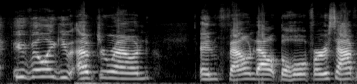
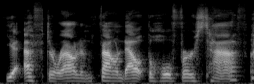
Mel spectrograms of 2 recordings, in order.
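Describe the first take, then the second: First: High, loud, amused declaration; loud emphatic repeat. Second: Said in the usual way. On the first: Real, not acted. Reader owns up to a messed-up first half, loud and emphatic. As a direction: belt it out after a laugh. Repeats it louder after laughing.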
